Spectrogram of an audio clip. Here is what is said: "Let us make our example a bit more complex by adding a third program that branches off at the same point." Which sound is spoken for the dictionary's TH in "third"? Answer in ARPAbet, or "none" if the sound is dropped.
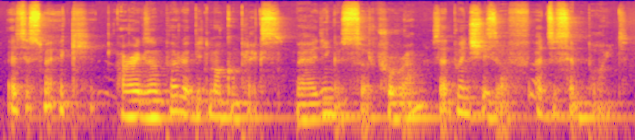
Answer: S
